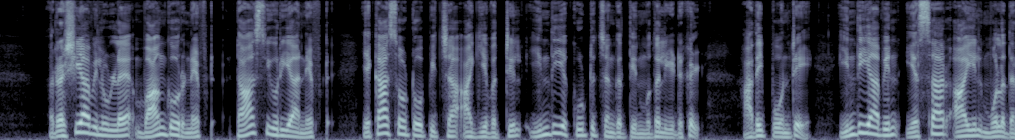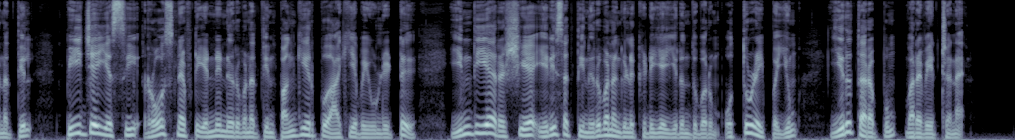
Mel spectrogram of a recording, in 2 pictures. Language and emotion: Tamil, neutral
